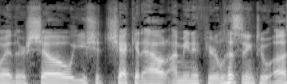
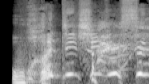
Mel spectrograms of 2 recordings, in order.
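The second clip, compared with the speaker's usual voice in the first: high-pitched, drawn-out shout through laughter; shocked reaction; 4 dB louder than usual. Retold or imitated. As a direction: exclaim it in hammed-up disbelief, laughing. Reacting while editing the episode.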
